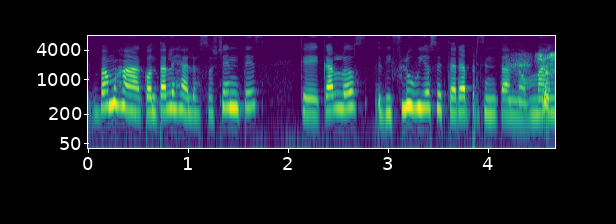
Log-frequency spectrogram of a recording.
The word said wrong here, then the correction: Di Fulvio: Yo soy Carlos Di Fulvio, no Di Fluvio.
